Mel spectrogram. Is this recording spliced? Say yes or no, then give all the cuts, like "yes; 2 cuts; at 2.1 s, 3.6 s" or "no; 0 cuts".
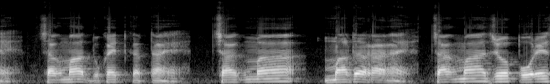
yes; 1 cut; at 4.1 s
